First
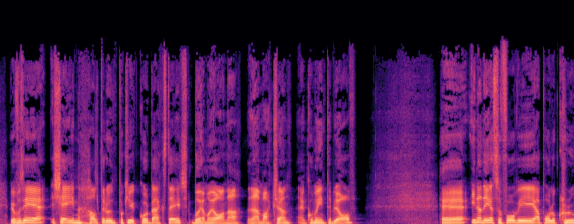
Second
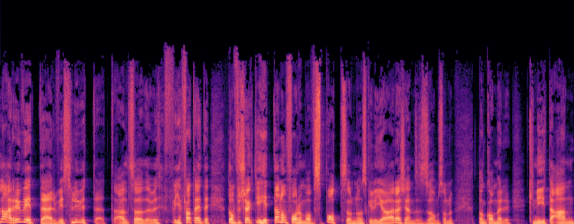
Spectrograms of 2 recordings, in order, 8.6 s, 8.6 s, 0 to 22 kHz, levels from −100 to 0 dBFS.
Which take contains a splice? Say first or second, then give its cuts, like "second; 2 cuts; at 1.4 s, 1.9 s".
first; 1 cut; at 2.8 s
